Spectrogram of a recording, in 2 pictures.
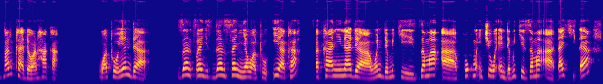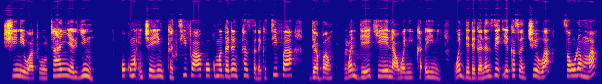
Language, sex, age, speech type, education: Hausa, male, 15-29, spontaneous, primary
